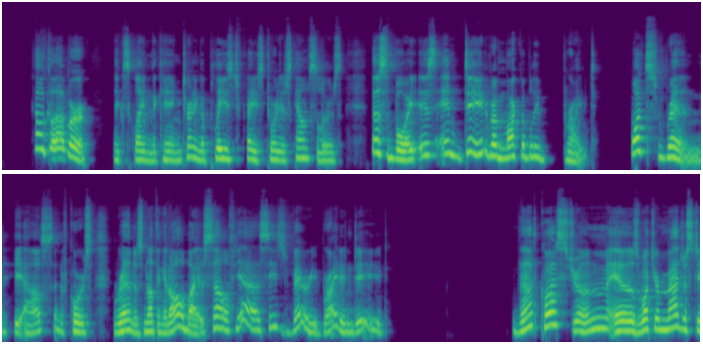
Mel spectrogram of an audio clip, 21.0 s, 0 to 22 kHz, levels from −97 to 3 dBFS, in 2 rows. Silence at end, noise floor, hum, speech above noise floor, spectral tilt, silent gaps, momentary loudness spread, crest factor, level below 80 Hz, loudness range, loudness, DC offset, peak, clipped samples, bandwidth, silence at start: 0 s; under -90 dBFS; none; over 72 dB; -6 dB/octave; 1.59-1.67 s, 9.07-9.18 s, 9.26-9.44 s, 16.43-17.16 s, 17.29-18.06 s; 11 LU; 16 dB; -60 dBFS; 5 LU; -19 LUFS; under 0.1%; -4 dBFS; under 0.1%; 11.5 kHz; 0.5 s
